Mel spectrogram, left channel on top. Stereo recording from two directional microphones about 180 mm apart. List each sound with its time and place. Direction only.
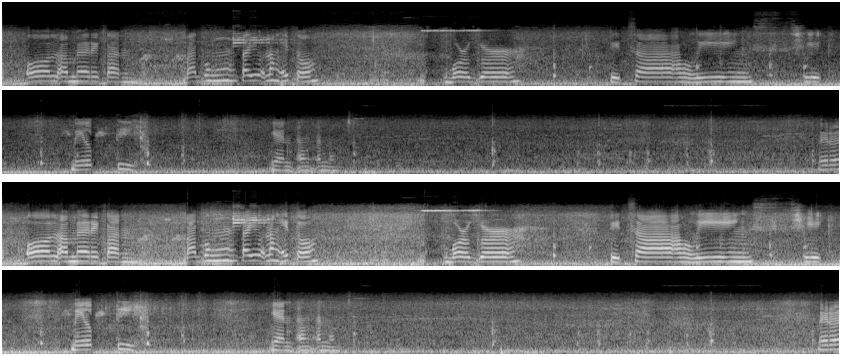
0.2 s speech: 10° left (ahead or behind); by 3.2 s 25° left (ahead or behind)
4.5 s speech: 10° left (ahead or behind)
11.1 s speech: 15° left (ahead or behind)
16.6 s speech: 5° left (ahead or behind)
